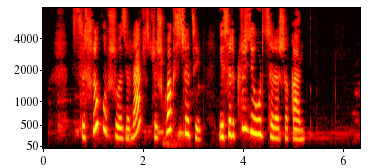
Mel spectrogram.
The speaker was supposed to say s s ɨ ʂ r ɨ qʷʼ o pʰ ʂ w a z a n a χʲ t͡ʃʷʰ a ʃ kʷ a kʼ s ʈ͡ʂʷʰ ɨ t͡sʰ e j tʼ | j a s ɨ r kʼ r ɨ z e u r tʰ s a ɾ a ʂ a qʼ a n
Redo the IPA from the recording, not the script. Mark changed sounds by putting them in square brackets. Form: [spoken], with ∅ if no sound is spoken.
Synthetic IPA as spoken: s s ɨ ʂ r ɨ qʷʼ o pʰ ʂ w a z a n a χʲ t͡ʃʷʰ a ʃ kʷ a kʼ s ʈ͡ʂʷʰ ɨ t͡sʰ e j tʼ | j a s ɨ r kʼ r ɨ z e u r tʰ s a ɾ a ʂ a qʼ a n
